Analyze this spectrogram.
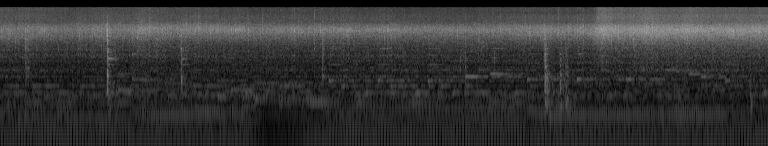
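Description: Chopped onion, carrot and beans frying in hot coconut oil in an aluminium pan as they are tipped in and stirred: a steady sizzle with a few sharp clicks, growing louder about twelve seconds in.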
